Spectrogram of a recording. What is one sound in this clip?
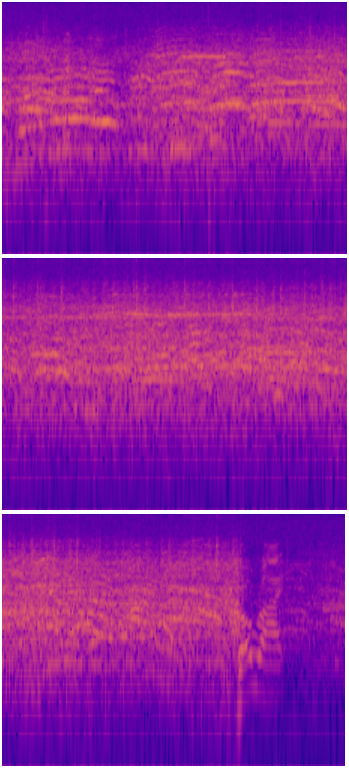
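A large crowd cheers and shouts loudly outdoors.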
